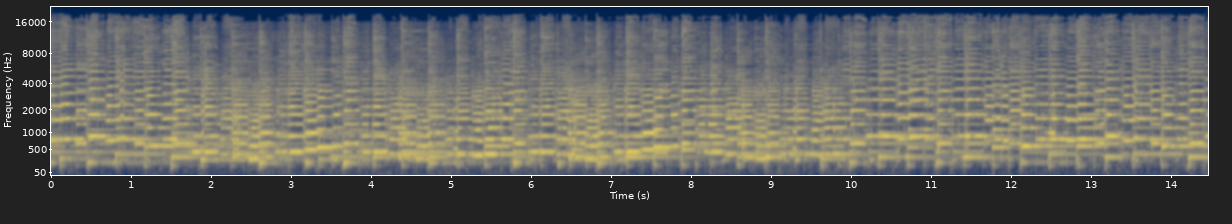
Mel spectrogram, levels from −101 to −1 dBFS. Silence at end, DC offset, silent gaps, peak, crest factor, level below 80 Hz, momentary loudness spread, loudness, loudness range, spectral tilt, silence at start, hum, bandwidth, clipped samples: 0 s; under 0.1%; none; -4 dBFS; 14 dB; -72 dBFS; 4 LU; -17 LUFS; 2 LU; -1.5 dB/octave; 0 s; none; 19 kHz; under 0.1%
